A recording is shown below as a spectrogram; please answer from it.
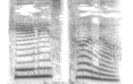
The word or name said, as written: ಕೇಳೀಸ್ಥಾನ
